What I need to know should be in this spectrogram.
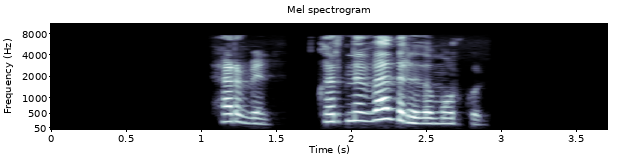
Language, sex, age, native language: Icelandic, female, 30-39, Icelandic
